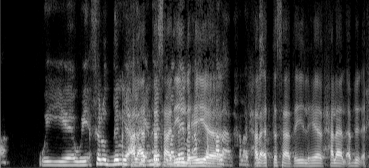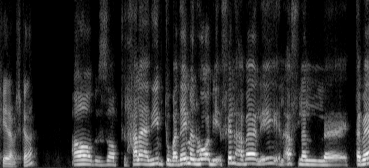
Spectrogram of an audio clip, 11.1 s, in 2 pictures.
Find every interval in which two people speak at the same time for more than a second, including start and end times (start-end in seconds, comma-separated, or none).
1.8-4.0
